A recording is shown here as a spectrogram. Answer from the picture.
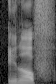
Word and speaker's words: enough: And here we have the word enough, laugh, tough that ends with GH, they pronounced as the F sound.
